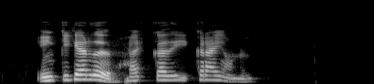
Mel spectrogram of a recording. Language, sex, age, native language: Icelandic, female, 40-49, Icelandic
